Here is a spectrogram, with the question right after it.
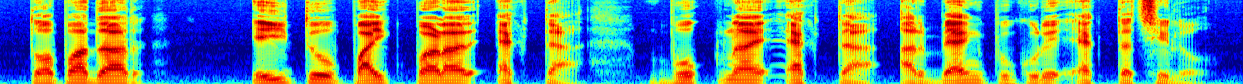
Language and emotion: Bengali, neutral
